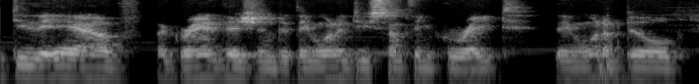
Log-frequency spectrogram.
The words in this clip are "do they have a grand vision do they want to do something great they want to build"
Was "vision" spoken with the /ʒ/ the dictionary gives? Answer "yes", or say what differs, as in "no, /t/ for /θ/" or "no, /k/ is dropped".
yes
